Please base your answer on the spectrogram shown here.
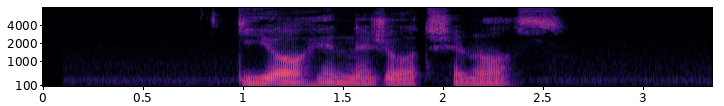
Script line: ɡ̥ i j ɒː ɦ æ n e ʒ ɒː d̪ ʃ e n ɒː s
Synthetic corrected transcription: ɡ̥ i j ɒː ɦ e n e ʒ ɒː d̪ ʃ e n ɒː s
